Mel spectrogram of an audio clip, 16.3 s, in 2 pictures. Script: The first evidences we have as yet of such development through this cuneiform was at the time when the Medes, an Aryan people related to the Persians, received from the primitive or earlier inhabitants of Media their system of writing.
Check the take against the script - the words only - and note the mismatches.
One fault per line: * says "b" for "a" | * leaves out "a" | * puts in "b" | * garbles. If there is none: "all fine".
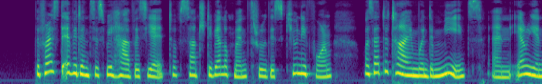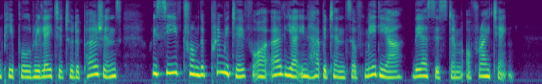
all fine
